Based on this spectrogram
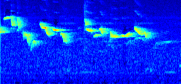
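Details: Eurasian blackcap song: rich, fluting warbled phrases that slide downward, delivered in two bursts separated by a short pause, clear and unaccompanied.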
